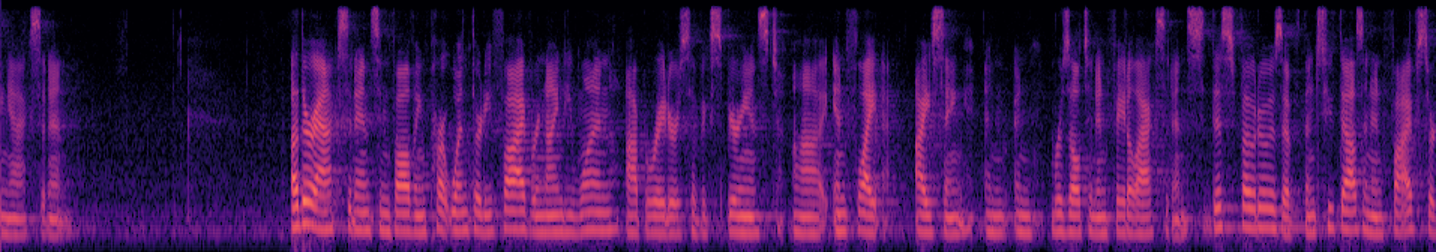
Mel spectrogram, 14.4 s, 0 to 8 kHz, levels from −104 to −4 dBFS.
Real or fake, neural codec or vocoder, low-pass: real; none; 7.2 kHz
